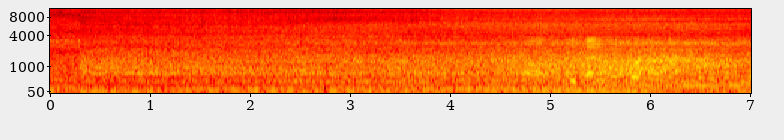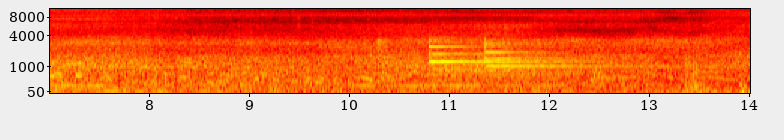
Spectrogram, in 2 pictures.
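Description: A train rumbles and rattles past close by, then fades away.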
